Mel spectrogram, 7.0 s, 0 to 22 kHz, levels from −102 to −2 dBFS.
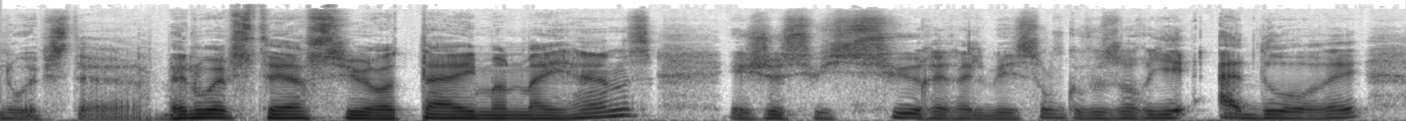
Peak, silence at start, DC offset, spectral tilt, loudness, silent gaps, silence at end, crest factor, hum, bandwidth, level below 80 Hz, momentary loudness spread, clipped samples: -4 dBFS; 0 s; under 0.1%; -5 dB/octave; -20 LUFS; none; 0 s; 16 dB; none; 18.5 kHz; -44 dBFS; 10 LU; under 0.1%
